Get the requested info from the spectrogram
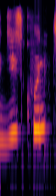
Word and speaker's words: discount: Donc, comment on le dit plutôt euh, je pense qu'on dit discount. Discount, c'est exactement ça.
